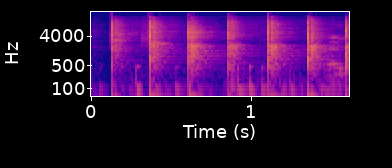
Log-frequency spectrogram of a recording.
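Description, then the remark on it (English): A single person claps their hands in a steady rhythm to welcome a guest, seven sharp claps spaced about a quarter second apart, with no other sounds around them. “I'm the only one clapping, but hopefully you're clapping at home too.”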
